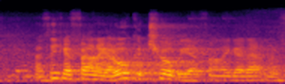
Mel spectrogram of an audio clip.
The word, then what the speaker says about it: Okeechobee: of the things we've had a hard time pronouncing is all the various names of these towns. I think I finally got Okeechobee.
